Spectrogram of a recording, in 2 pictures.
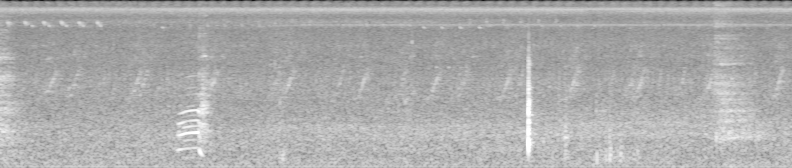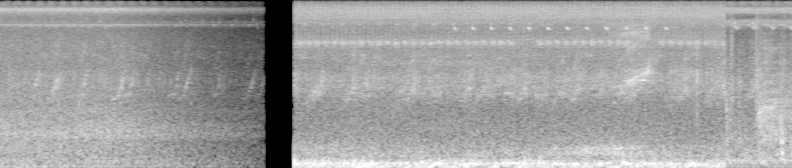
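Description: Outdoor woodland background of insects chirping in a steady high pulsing drone, with a short call about three seconds in and a single sharp click near eight seconds. The sound fades out about two thirds of the way through, and after a cut a different outdoor background takes over, with a low rumble under continued insect chirping.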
